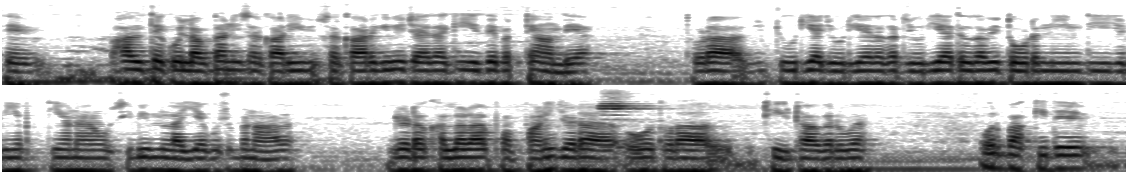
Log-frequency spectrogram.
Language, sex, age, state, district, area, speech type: Dogri, male, 18-30, Jammu and Kashmir, Samba, urban, spontaneous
